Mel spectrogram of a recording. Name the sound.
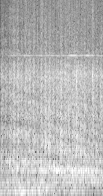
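steam train on railway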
